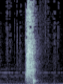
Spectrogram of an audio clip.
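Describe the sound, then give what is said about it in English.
A small winged creature gives a single short, breathy cough, a sharp burst that stands alone against a quiet background. “Little one approaches you. Coughs.”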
